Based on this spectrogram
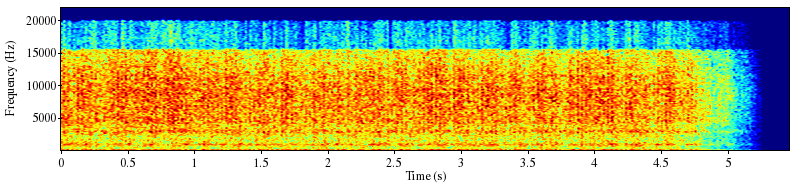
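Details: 1968 Rover P5B Coupe at first start after its wiring harness was replaced: deep, even V8 idle at a steady beat of about three pulses a second, with no misses or knocks. Oil pressure normal, alternator charging; a healthy idle.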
